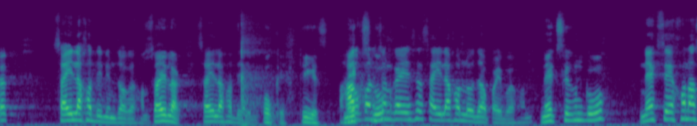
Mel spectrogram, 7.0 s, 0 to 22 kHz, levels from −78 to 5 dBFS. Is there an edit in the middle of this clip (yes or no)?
no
